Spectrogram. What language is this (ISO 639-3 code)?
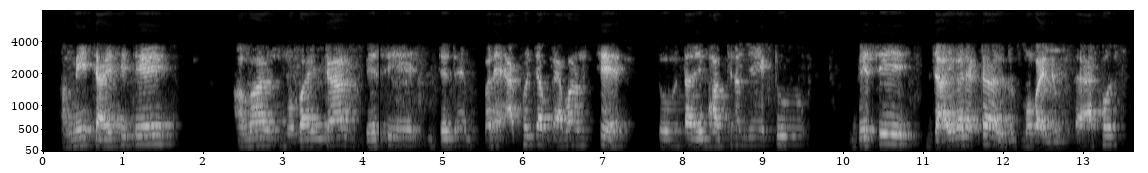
ben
